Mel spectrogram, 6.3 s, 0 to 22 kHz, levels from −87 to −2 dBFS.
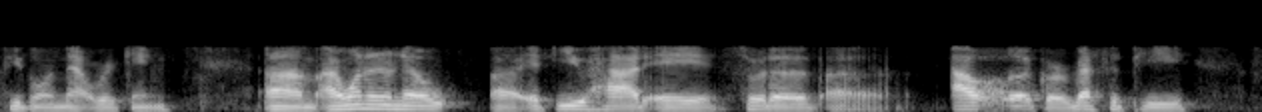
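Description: Speech, carried the whole way through a narrowband VoIP codec, and it sounds like G.729 at 8 kbit/s. Nothing above 4 kHz makes it through, so the sound is boxed-in and dull, and the codec damage is plainly audible. The voice is rebuilt from a vocal-tract filter, a pitch predictor and a handful of pulses per frame, which leaves it intelligible but with that rough, slightly synthetic edge. Then from about 4.89 to 5.18 s there's VoIP packet loss concealed by the speech codec. Roughly 140 ms of audio went missing, which fits a short run of lost packets. The decoder kept extending its last pitch and filter state with falling gain, so you hear a stretched, buzzy tone or coloured noise that fades rather than a clean gap. Because each frame leans on the previous one, the voice stays weakened and smeared for a bit after the real audio resumes, which is why the disturbance outlasts the actual loss.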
